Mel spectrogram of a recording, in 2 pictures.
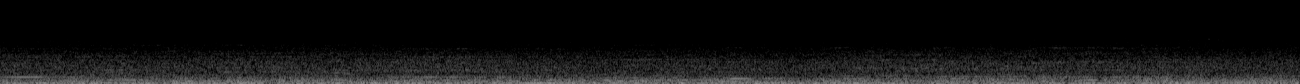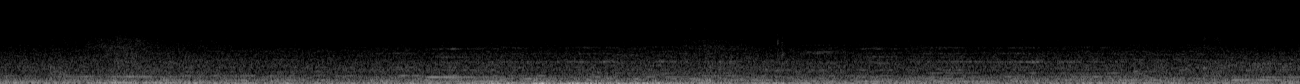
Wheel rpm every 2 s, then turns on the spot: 0, 0, 0, 0, 0, 0, 0, 0, 0, 0, 0, 0, 0.
none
